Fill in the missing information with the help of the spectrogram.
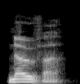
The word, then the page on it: nova: British English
